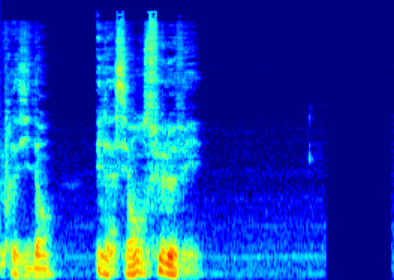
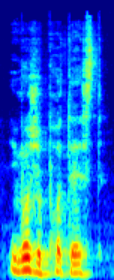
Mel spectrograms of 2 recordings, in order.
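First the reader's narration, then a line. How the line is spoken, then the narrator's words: Plain. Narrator (French): dit Peter Stulpnagel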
